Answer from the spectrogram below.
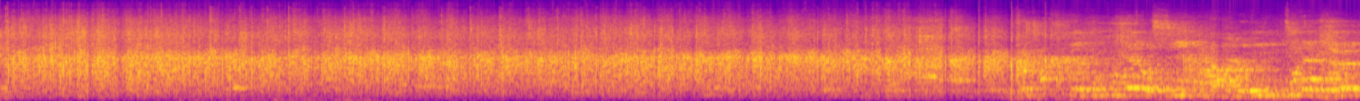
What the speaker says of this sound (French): ce sont des musiciens. Applaudissez les.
